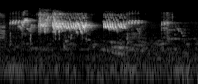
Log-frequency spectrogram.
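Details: White and grey Java sparrows in an aviary producing longer bubbling chirp phrases, high and slightly buzzy, with two sustained runs followed by a brief soft note.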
